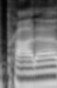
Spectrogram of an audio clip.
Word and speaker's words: Prada: So I was dying at him pronouncing Prada like it rhymes with Barada.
